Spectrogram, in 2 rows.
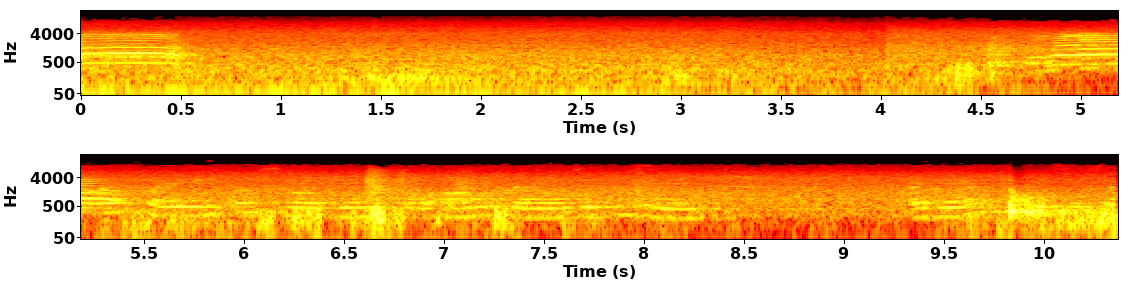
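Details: A goat standing on scaffolding gives two loud, wavering bleats several seconds apart over faint background clatter, at 9:12 AM on 19 November 2019.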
